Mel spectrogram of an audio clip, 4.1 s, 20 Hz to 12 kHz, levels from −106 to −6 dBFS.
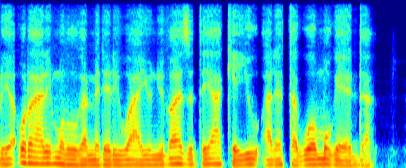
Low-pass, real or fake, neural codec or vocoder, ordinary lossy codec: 10.8 kHz; fake; codec, 16 kHz in and 24 kHz out, 0.9 kbps, LongCat-Audio-Codec, fine tuned four codebook decoder; none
